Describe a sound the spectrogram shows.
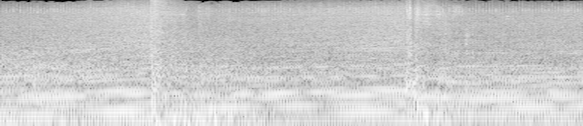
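A car exhaust pops and crackles sharply.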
